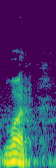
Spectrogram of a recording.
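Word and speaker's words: were: subject plus was वर, कई बच्चे वेयर बोलते हैं, इसको वेयर नहीं होगा, इसकी राइट प्रोनाउंसिएशन होगी वर, प्लस वर्ब का फोर्थ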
